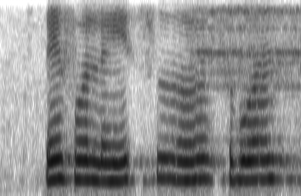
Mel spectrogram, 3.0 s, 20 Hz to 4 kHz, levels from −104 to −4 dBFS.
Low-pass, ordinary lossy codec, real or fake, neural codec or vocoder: 3.6 kHz; Opus, 32 kbps; fake; vocoder, 22.05 kHz, 80 mel bands, WaveNeXt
